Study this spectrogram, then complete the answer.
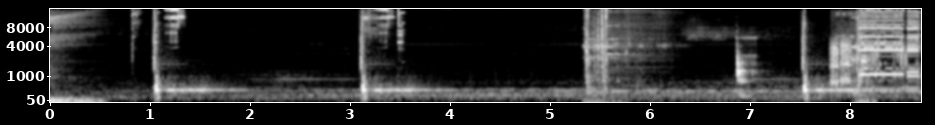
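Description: Short electronic menu blips sound as options are selected.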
